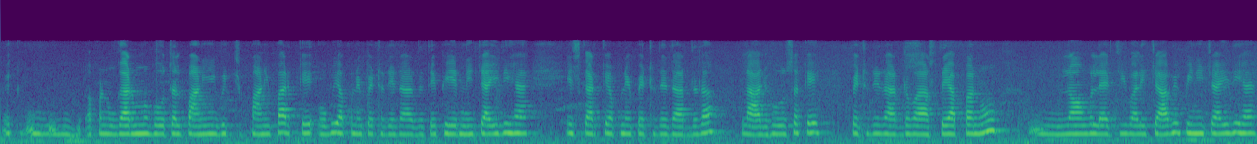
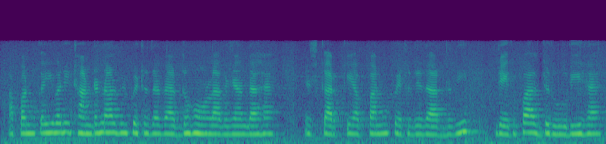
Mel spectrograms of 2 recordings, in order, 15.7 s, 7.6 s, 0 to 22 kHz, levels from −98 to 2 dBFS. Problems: constant background noise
